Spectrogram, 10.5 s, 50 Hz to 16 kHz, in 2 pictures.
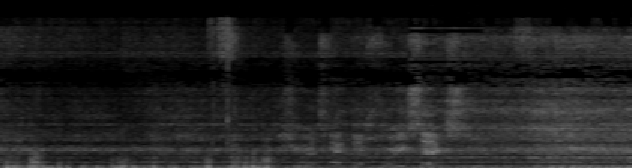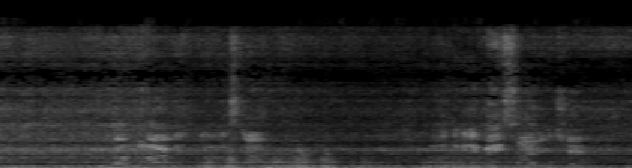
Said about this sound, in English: The train's coming in, 125th Street. Pretty cool. Check it out.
